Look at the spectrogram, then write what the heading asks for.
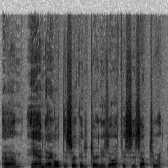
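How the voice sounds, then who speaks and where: A man's voice: on the low side, little pitch movement, brisk, a little mellow, husky. A man with an American accent, a criminology professor, gives emphatic expert answers in an interview.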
